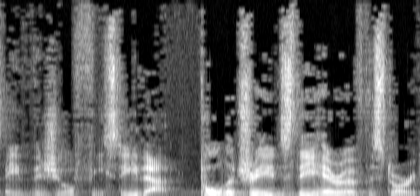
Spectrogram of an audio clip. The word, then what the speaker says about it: Atreides: Paul Atreides, the hero of the story, is Paul Atreides. Not Paul Atreides, but Paul Atreides.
